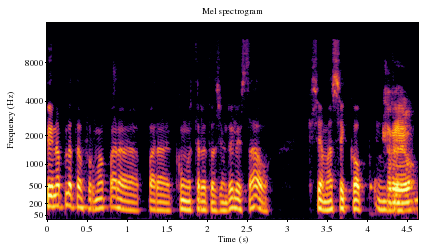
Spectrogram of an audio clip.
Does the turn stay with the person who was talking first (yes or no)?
yes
